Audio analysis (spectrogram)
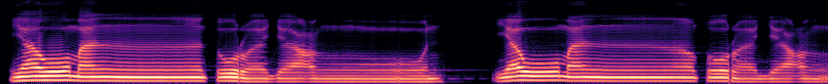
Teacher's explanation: Kemudian di sini ada tanwin bertemu dengan huruf ta, maka samarkan tanwinnya, kemudian tahan, kemudian lidah kita bersiap-siap ke huruf ta.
